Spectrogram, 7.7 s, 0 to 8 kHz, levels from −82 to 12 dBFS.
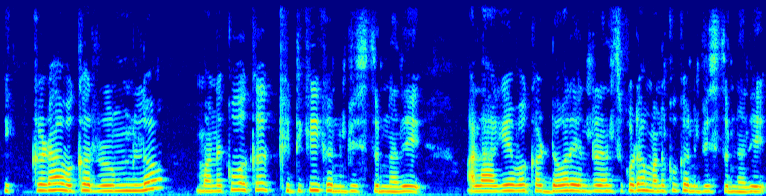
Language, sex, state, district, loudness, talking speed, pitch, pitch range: Telugu, female, Andhra Pradesh, Annamaya, -16 LUFS, 115 wpm, 230 Hz, 215-245 Hz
